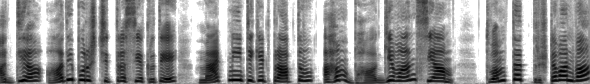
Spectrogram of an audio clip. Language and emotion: Sanskrit, happy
